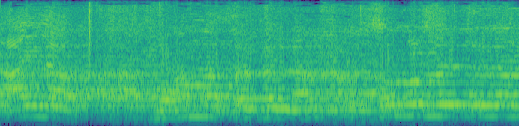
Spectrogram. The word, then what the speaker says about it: মোহাম্মদ: আপনারা সবাই একবার বলুন মোহাম্মদ, আপনারা উচ্চারণ করুন মোহাম্মদ। জ্ঞান করতে কোন নবীর নাম নিলে দুই ঠোঁটে ঠোঁট ঠেকছে, বলুন মোহাম্মদ।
